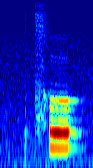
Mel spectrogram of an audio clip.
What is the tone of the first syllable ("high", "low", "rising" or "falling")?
high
